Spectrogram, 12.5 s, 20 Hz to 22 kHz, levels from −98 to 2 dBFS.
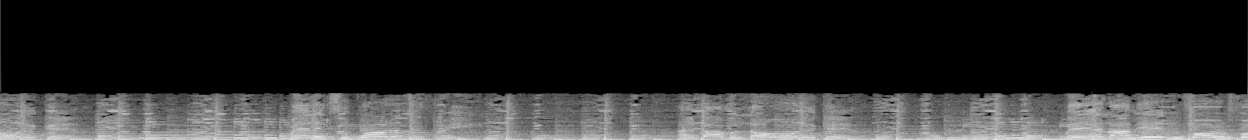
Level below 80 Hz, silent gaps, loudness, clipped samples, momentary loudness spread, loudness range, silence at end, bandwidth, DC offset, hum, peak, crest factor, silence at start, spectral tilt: -20 dBFS; none; -16 LUFS; under 0.1%; 7 LU; 4 LU; 0 s; 7.6 kHz; under 0.1%; none; 0 dBFS; 14 dB; 0 s; -6.5 dB/octave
